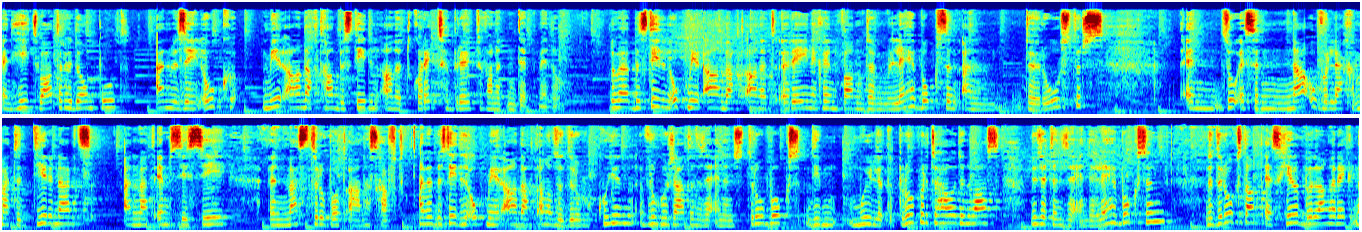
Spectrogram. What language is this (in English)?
Dutch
